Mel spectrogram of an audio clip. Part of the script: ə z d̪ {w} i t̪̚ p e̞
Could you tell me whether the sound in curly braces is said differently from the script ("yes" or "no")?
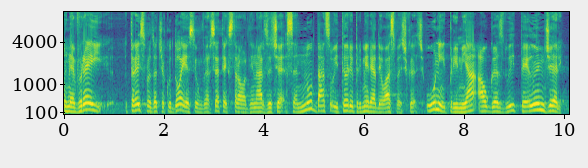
yes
